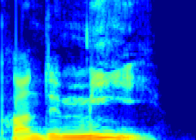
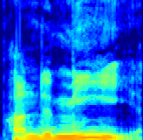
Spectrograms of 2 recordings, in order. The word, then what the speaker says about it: Pandemie: Aber hier ist Betonung Pandemie. Wow, also der letzten Silbe. Pandemie.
